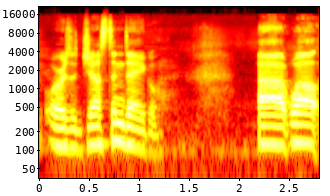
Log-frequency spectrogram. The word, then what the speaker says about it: Daigle: Well, it's a little tricky in proper French pronunciation, because it is a French Canadian last name. It is Daigle. So there's like a little bit of a roll of the tongue there for the GLE, but in all fairness,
